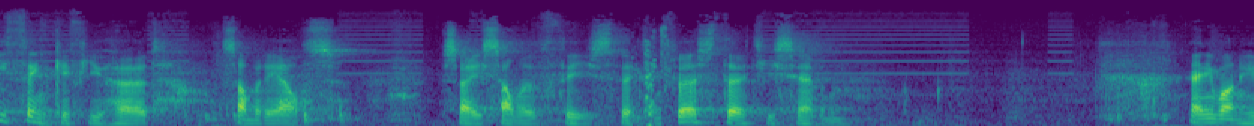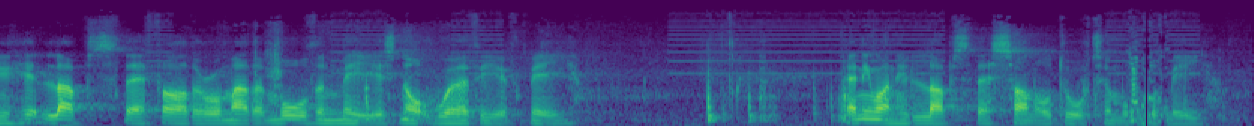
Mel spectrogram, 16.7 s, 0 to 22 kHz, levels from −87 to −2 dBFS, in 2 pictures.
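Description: Under the whole clip there's computer activity noise, a buzzy whine pulsing around 1 kHz, roughly 30 dB down, from machine load leaking into the audio ground. At 4.20 to 4.49 s and again at 15.88 to 16.16 s, frames out of order: two neighbouring blocks of about 105 ms, likely four frames each, play swapped, giving a garbled flutter.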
